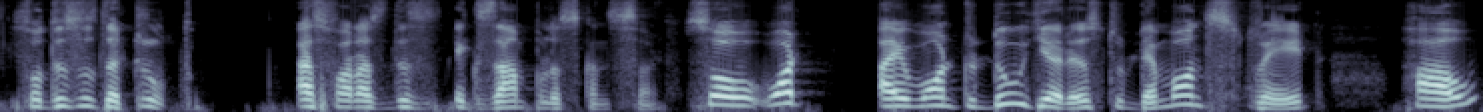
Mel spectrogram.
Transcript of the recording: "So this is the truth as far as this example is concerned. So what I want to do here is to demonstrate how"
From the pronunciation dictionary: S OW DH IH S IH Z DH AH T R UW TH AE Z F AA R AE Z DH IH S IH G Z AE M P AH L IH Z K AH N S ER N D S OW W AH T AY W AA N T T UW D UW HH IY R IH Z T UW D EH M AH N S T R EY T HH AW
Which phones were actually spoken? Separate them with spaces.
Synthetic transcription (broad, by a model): S OW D IH S IH Z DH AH T R UW T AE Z F AA R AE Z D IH S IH G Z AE M P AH L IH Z K AH N S ER N D S OW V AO T AY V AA N T T UW D UW HH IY R IH Z T UW D EH M AH N S T R EY T HH AW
